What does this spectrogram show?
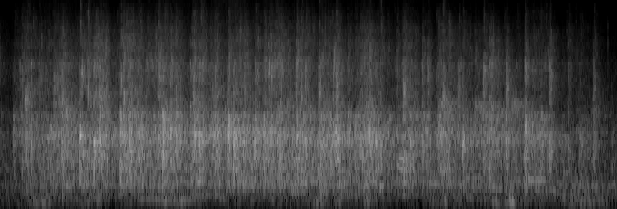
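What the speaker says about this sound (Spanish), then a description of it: "Le damos un aplauso, por favor." A workshop audience of course participants applauds, moderate clapping from a room of people that swells and fades over several seconds, heard at some distance.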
